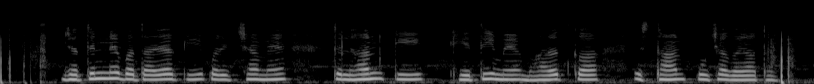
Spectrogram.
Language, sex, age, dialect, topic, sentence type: Hindi, female, 18-24, Kanauji Braj Bhasha, agriculture, statement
